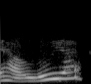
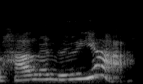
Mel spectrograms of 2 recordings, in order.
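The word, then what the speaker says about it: הללויה: syllables break out right so the first syllable is the just the hay ha the second syllable is just the llamad with the schwa the third syllable is the lamid with the u vowel and the last syllable is the yud and the hay but the unit has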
